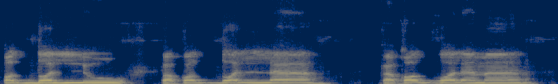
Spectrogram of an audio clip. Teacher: Tak perlu lagi kita bunyikan qalqalah. Ah tak perlu letak lagi lidah pada huruf dal. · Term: idgham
